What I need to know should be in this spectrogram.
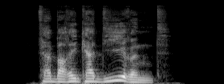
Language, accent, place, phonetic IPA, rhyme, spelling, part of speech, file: German, Germany, Berlin, [fɛɐ̯baʁikaˈdiːʁənt], -iːʁənt, verbarrikadierend, verb, De-verbarrikadierend.ogg
- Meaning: present participle of verbarrikadieren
